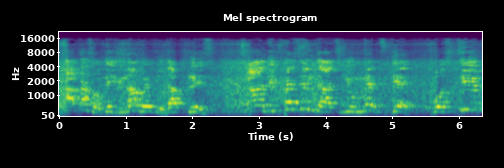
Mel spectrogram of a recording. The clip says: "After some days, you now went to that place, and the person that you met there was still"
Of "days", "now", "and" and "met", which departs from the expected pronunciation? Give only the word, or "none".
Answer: days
